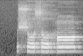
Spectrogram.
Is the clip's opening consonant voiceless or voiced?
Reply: voiceless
